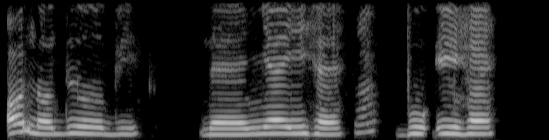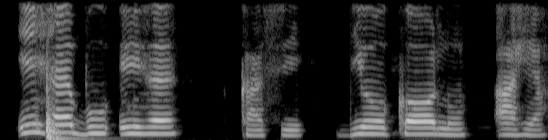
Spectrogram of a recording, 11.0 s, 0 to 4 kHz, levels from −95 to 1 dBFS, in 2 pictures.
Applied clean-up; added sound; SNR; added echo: none; Knock; 6 dB; none.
